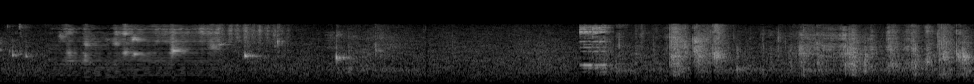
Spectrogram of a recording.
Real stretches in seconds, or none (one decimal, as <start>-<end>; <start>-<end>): 0.0-0.5; 2.2-9.7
